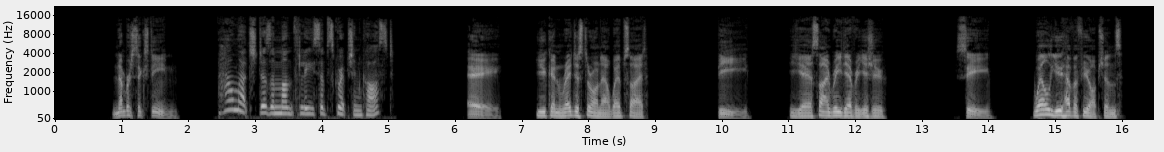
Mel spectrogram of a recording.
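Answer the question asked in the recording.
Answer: C: Well, you have a few options.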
